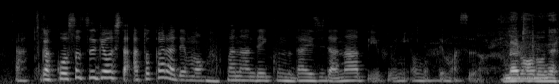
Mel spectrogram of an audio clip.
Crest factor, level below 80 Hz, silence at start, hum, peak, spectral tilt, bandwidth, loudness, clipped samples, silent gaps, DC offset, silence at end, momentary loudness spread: 20 dB; -66 dBFS; 0.15 s; none; -12 dBFS; -6.5 dB/octave; 13.5 kHz; -31 LUFS; under 0.1%; none; under 0.1%; 0 s; 15 LU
